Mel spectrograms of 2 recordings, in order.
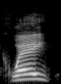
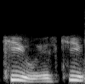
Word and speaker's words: Quay: We go to Quay. Quay, hopefully I pronounced your name right down in Tampa. Go ahead, man. Welcome to the show. It's Q.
